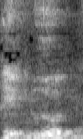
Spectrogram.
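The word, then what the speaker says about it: حِمْل: Tapi kalau dibacanya himlun dengan kasrah huruf ha, maka ala dhahri, beban yang ada di atas punggung.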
